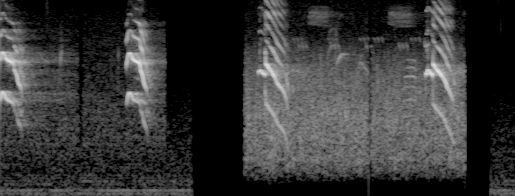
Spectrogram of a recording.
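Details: Gilded Flicker, a Sonoran Desert resident, gives four loud, high, clear, sharply down-slurred calls over about five seconds, higher-pitched than a northern flicker's, the later ones over a faint steady hiss.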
